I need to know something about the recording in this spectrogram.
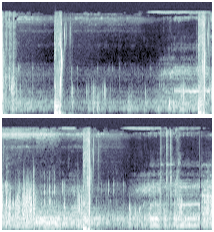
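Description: Riding noise from a bicycle on town streets: low tyre and wind rumble, with three sharp knocks as the bike jolts, about a second in, halfway through and a little later. The rumble grows steadier and louder in the second half.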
